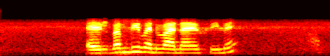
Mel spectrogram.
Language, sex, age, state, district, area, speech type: Hindi, female, 18-30, Madhya Pradesh, Harda, urban, conversation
